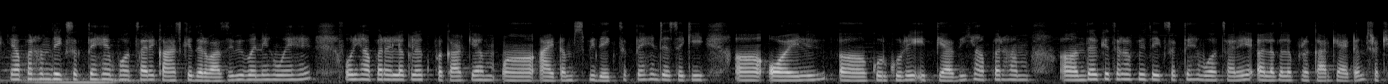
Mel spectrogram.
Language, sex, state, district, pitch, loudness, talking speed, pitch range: Hindi, female, Bihar, Darbhanga, 210 Hz, -24 LUFS, 220 wpm, 190-220 Hz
